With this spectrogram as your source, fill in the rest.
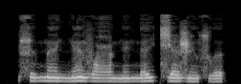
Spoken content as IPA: ɬ ʉ m ɛ̃ ɲ ɛ̃ v ɔ ʕ ʏ ŋ ẽ ŋ ɛ i̯ t͡ɕ ɛ ʐ ẽ sʷ ə

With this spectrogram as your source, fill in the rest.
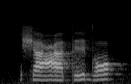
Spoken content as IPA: ʃ a ʕ a t e d ɔ

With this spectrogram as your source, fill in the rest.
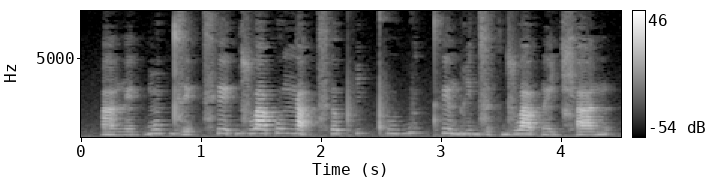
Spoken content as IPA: ã˨˩ n ẽ˨ t̚ b ɔ̃˦ p̚ d͡z e˨ ʔ t͡sʰ e˦ ʔ d͡z w a˦ p o˦ ŋ a˨ ʔ t͡sʰ ə˧ pʰ i˦ k̚ pʰ u˧ b u˦ t̚ t̪ʰ ẽ˥˧ b i˧ d͡z ə˨ k̚ d͡z w a˧ p ẽ˨˩ t͡ɕʰ a˨˦ n

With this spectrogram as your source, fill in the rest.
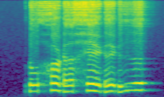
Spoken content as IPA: ɽ o˧ h ɔ˥˩ ɽ ɐ˧ h ɛ˥˩ ɽ ɘ˥˩ ɽ ɨ˥ ə̯

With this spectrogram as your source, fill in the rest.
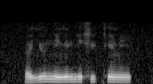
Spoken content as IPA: ə˩˧ lʲ u˥˧ n ĩ˧ lʲ ə̃˥˧ ɡ ĩ˥˧ xʲ ʉ˧˩ kʲ ə̃˥˧ l ĩ˧

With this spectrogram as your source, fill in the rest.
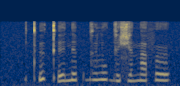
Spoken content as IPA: tʼ ʉ˦ kʼ e˨ n e˦ p ɡ ʉ˦ l u˦ ɡ e˨ ɕ ɛ˨ ŋ a˦ f ə˞˦

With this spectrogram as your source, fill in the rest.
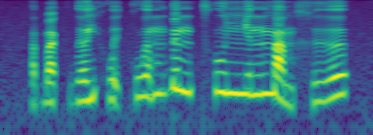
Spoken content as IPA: ɓ a˨˩ k̚ z ə˧ j h w ḛ˧˨ k w ə̰˧˥ m ɗ ə˧ n t̪ʰ u˧ ɲ ə˨˦ n m a˧˩ m x ɨ˨˦ ə̯

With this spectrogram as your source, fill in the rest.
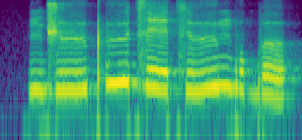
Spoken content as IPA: n d͡ʒ ʉː pʼ ʉː d͡z eː t͡s ʉː m b o b ɵ

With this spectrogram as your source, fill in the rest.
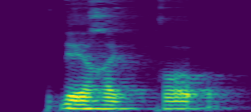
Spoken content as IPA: ɗ ɛ ʁ ɛ kː ɔ ʔ

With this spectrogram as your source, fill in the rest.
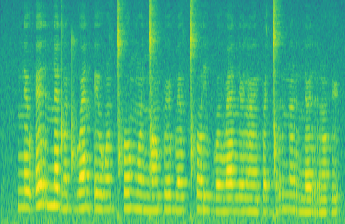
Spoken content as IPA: n ɛ ʊ̯ ʔ ɛ r n æ d l õ t ɡʷ æ n ʔ e ʊ̯ w õ ǀʰ o ŋʷ œ̃ ɪ̯ ŋ͡ǀ õ p ø b ɛ ʊ̯ ǀʰ o ɾ i ɡʷ ɛ ʊ̯ β æ n ø l œ̃ ɪ̯ p œ ɡ͡ǀ o r n õ r n œ r õ θ y

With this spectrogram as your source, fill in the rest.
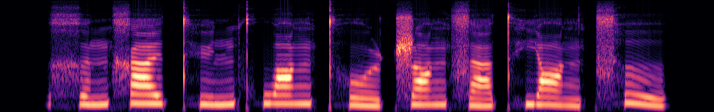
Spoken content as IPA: x ə˨˦ n x a˦ ɪ̯ t̪ʰ y˨˦ n kʰ w ɑ˦ ŋ t̪ʰ o˨˩ ʊ̯ ʈ͡ʂ ɑ˦ ŋ s ä˨˦ t̪ʰ j ɑ˥˨ ŋ t͡sʰ ɹ̩˥˨

